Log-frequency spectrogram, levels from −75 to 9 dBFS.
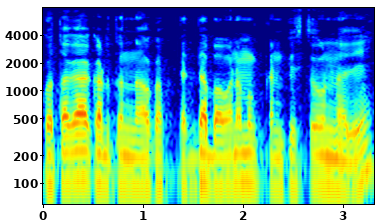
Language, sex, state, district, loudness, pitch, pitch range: Telugu, male, Telangana, Mahabubabad, -17 LUFS, 100 Hz, 95-105 Hz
